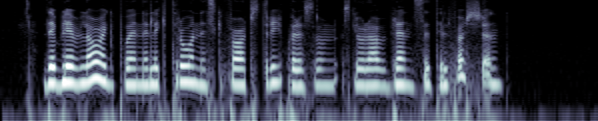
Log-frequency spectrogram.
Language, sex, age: Swedish, female, 27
